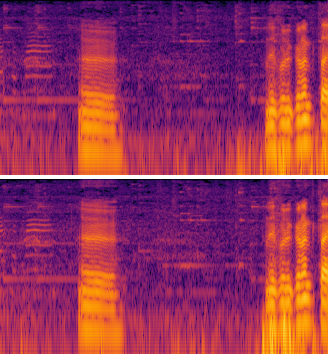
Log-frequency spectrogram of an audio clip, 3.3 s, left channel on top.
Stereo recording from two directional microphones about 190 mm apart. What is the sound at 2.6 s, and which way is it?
Speech, centre (ahead or behind).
